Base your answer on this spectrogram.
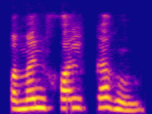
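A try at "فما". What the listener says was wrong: मन है ये फमा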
